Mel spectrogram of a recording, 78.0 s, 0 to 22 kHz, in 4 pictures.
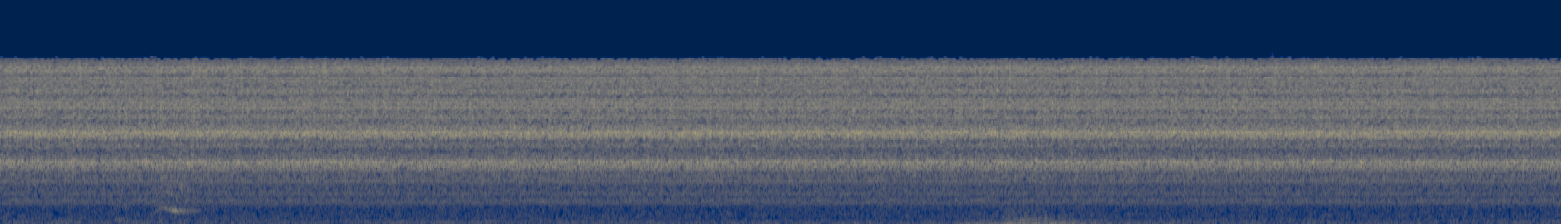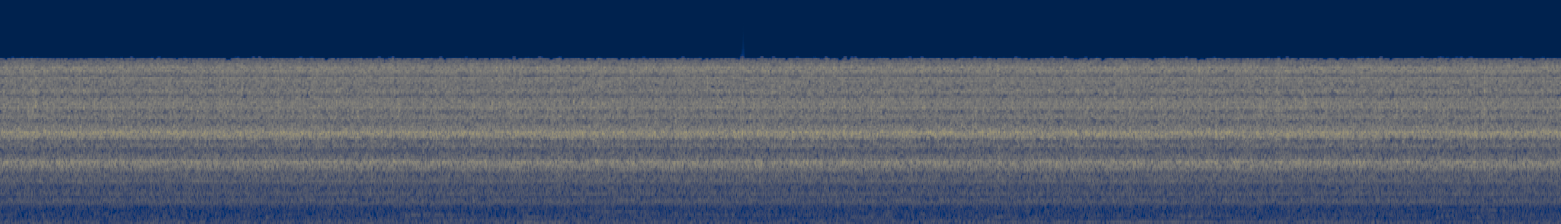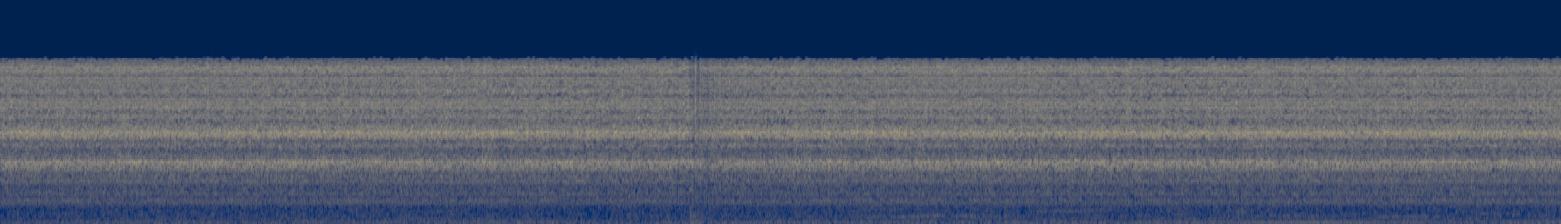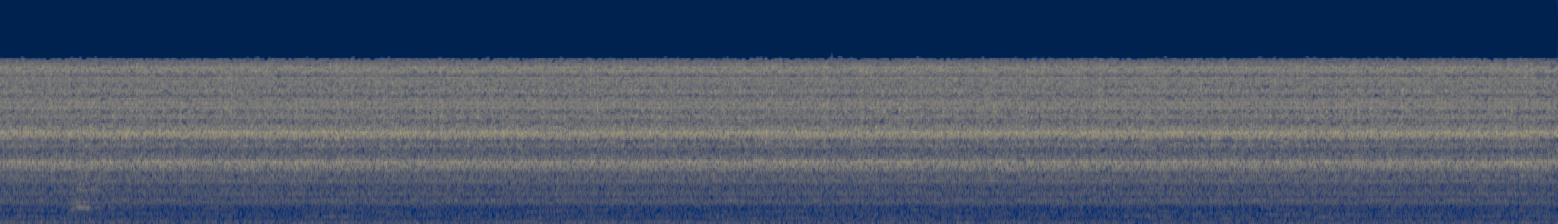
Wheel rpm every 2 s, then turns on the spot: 110, 110, 110, 110, 120, 110, 110, 110, 110, 110, 110, 110, 110, 110, 110, 110, 110, 110, 120, 110, 110, 110, 110, 110, 110, 110, 110, 120, 110, 110, 110, 110, 110, 110, 110, 110, 120, 120, 110.
none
